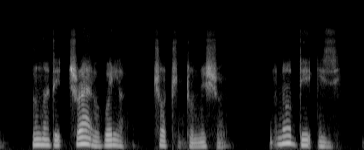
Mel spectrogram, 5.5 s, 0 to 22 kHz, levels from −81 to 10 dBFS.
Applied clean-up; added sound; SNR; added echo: neural mask model DeepFilterNet 3.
